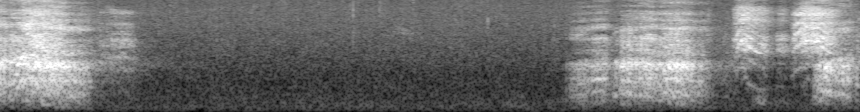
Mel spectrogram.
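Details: Hyacinth macaws in Brazil's Pantanal: one harsh squawk, a two-second silence, then three rasping screeches in quick succession.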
